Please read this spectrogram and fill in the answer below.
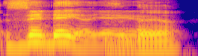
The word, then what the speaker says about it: Zendaya: Zendaya. – Zendaya.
